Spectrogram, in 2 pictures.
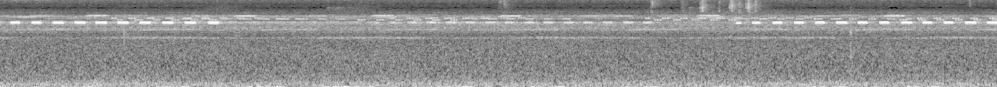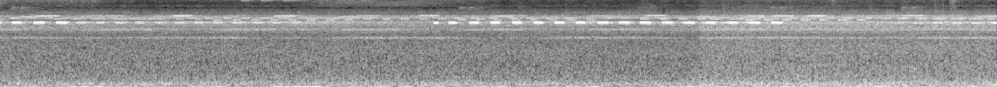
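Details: Night chorus of crickets beside a campsite, high rhythmic chirps pulsing roughly two per second in runs broken by short pauses, higher intermittent chirp bursts above, over soft background hiss.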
